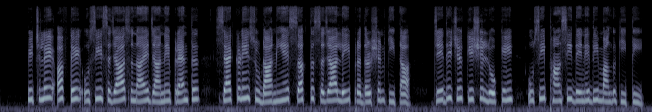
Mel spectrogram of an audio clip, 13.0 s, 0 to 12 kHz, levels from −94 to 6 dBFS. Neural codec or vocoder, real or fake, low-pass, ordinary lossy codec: vocoder, 22.05 kHz, 80 mel bands, Vocos; fake; 9.9 kHz; none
